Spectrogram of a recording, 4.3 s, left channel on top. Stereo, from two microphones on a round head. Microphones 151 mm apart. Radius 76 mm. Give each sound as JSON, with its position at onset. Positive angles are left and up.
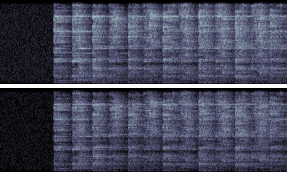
{"t": 0.8, "sound": "cutlery clinking", "side_deg": 25, "distance_m": 4.5}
